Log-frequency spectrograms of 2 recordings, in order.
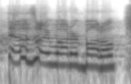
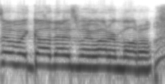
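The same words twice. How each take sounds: First: Said in the usual way. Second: Fast, laughing through the quote; huntsman quote, laughing. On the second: Retold or imitated. GM quoting the huntsman's startled outburst, laughing fast. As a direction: rattle it off while cracking up. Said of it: "The huntsman goes".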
